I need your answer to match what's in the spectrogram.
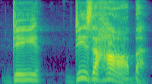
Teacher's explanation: The emphasis is on the last syllable, Dizahab.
